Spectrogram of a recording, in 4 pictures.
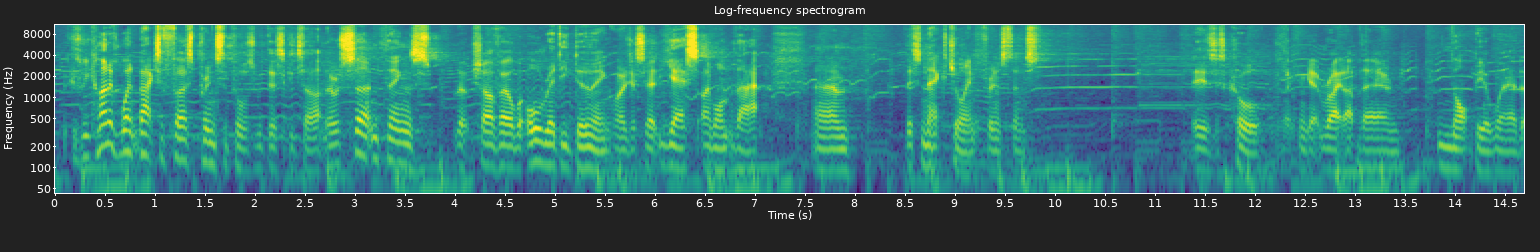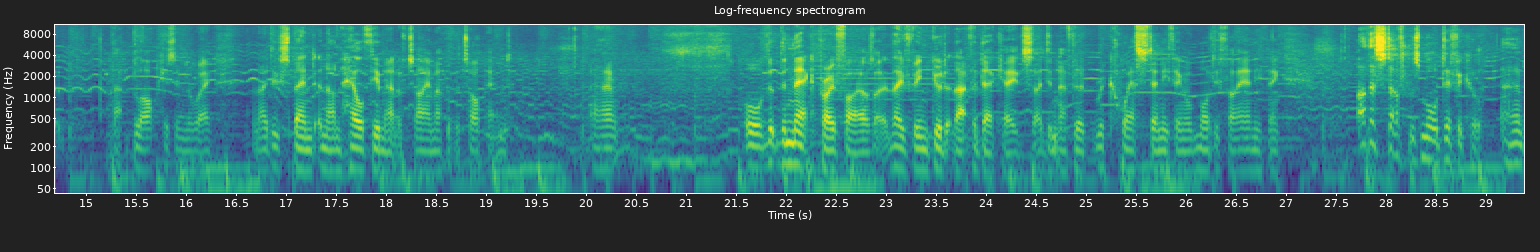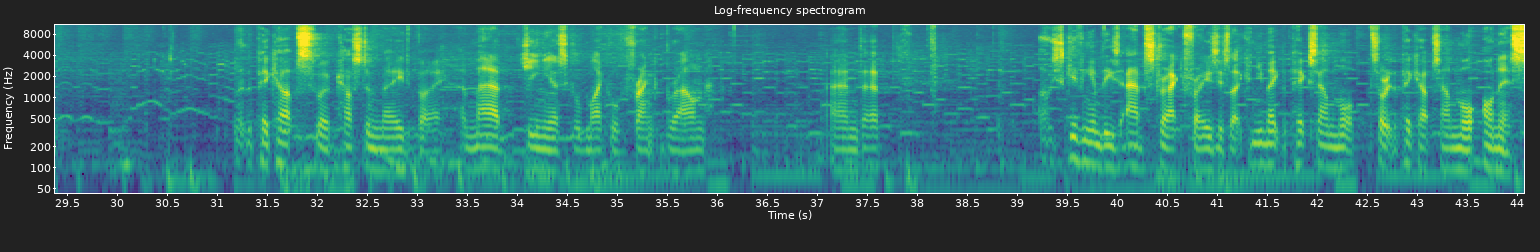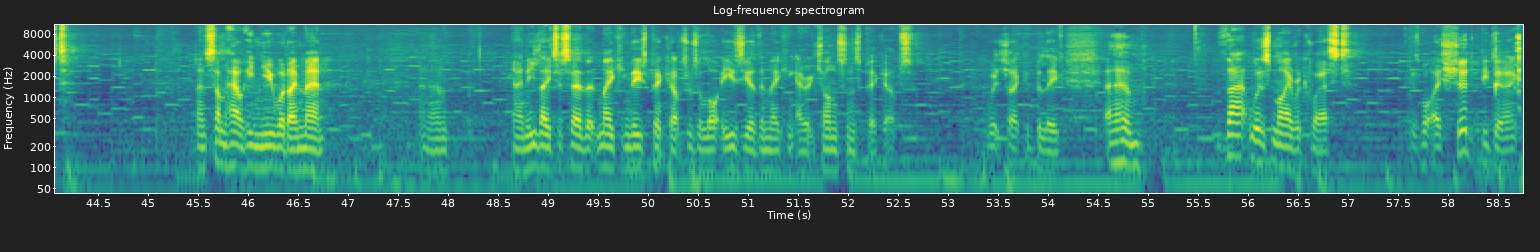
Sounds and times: Electric guitar: 0.0 - 58.7
Speech: 0.1 - 9.9, 11.4 - 19.3, 20.0 - 20.4, 21.6 - 27.0, 27.7 - 29.4, 31.2 - 36.0, 37.1 - 37.6, 39.2 - 44.3, 45.4 - 46.8, 47.7 - 48.0, 48.6 - 52.7, 53.4 - 55.0, 55.7 - 58.7.

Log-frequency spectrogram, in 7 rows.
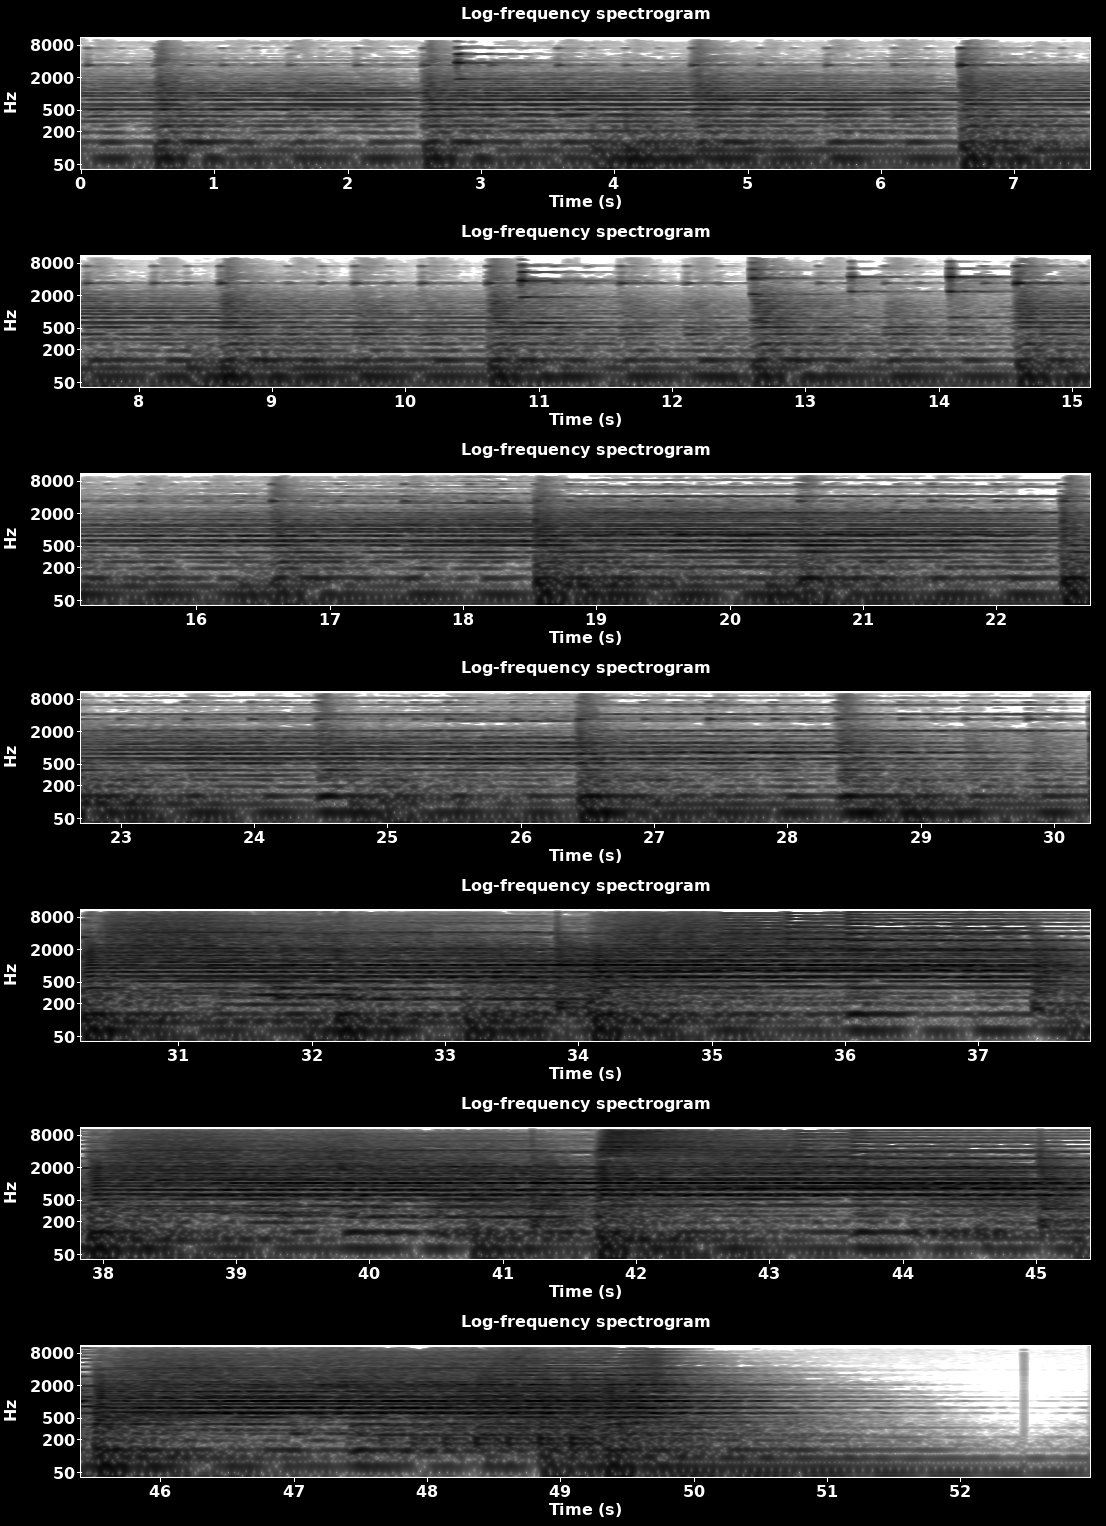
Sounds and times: Theme music: 0.0 - 51.8.

